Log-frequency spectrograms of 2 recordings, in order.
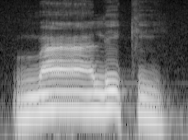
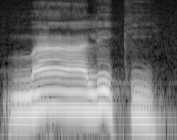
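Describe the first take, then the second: First: The first vowel after m is lengthened. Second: The first vowel after m is lengthened.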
